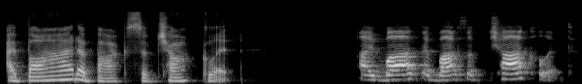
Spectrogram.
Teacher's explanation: try just putting your emphasis on bought and chocolate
